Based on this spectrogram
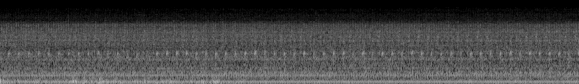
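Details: Engine knock at idle: dull, uneven knock roughly one or two a second under the engine hum; source unknown.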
